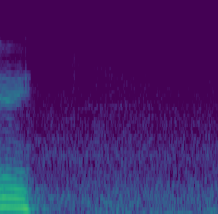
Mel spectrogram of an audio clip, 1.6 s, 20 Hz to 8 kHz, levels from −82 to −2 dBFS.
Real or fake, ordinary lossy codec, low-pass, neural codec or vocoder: real; none; 7.2 kHz; none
